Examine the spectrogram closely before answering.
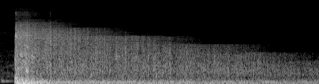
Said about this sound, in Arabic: وبتبدأ الحكاية إنه في مرة جاله مدفع هدية من والي صديقه وصديقنا خشقدم راسه ألف سيف إنه يجرب المدفع أول ما وصل فعمر يا ابني انت وهو واضرب كده وسمعني صوته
